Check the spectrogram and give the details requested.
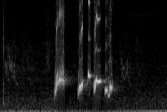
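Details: Red-whiskered bulbul morning song: one brief, clear phrase of four quick whistled notes, bright and slightly descending, set against a steady low hum.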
